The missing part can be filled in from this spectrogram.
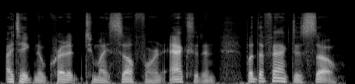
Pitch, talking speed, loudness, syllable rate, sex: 100 Hz, 235 wpm, -22 LUFS, 6.1 syllables/s, male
